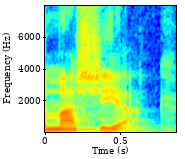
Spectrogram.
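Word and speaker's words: משיח: the Messiah to come they call it the mashiach that's how they pronounce it and I preached on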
